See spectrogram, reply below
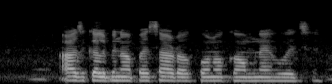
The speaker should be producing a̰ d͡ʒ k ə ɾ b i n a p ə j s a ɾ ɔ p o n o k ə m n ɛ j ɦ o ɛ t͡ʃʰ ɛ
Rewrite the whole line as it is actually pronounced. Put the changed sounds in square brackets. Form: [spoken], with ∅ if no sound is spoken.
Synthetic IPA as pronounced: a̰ d͡ʒ k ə [l] b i n a p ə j s a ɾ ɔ [k] o n o k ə m n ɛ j ɦ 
